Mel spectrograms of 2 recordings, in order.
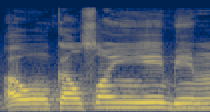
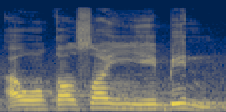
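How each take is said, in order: The two takes are said the same way.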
